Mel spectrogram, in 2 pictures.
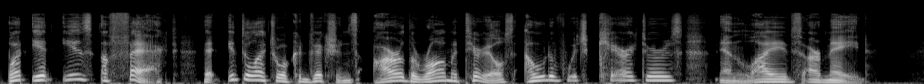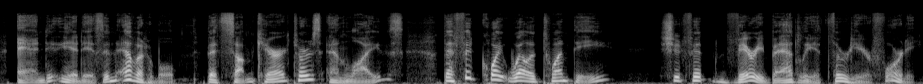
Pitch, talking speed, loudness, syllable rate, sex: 135 Hz, 140 wpm, -20 LUFS, 4.4 syllables/s, male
